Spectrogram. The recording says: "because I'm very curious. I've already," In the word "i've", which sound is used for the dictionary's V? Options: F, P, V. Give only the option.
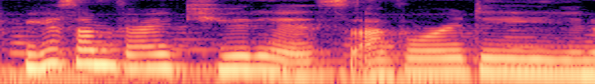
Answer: V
